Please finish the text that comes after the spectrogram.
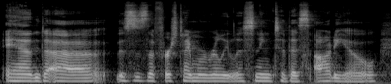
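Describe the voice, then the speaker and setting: Woman, podcast co-host, informal chat, fairly low pitch, creaky edges. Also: flat delivery, moderate pace. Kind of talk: casual chat.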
